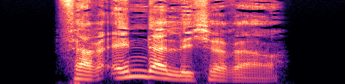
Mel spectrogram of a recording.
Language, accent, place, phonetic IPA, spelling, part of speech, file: German, Germany, Berlin, [fɛɐ̯ˈʔɛndɐlɪçəʁɐ], veränderlicherer, adjective, De-veränderlicherer.ogg
- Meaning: inflection of veränderlich: 1. strong/mixed nominative masculine singular comparative degree 2. strong genitive/dative feminine singular comparative degree 3. strong genitive plural comparative degree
